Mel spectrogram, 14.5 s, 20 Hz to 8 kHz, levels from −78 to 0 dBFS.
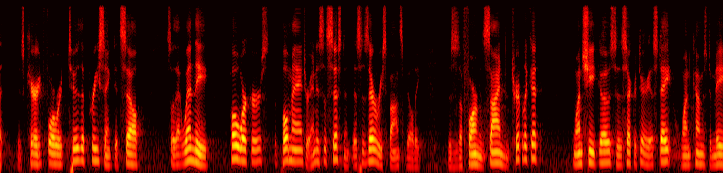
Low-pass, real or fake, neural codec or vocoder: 7.2 kHz; fake; codec, 16 kHz, about 1 kbps, DyCAST, with the encoder's durations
